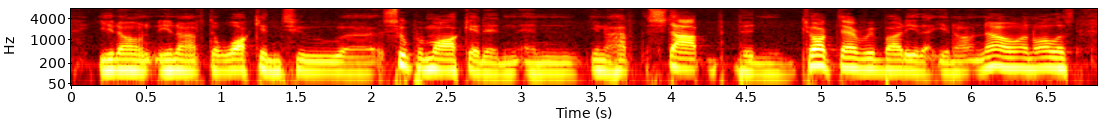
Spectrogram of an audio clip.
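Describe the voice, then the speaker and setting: A man uses an unremarkable speaking voice at medium pitch with ordinary pitch variation. He talks at a fairly quick pace with hardly any pauses and big swings in loudness. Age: 40s. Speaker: radio host. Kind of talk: radio interview.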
